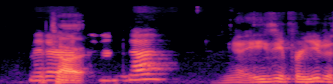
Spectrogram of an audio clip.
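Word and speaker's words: Mitarotonda: Mitaratanda.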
